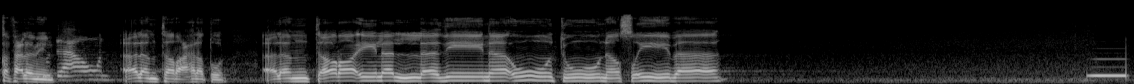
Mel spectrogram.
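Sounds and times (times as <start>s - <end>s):
speech: 0.0s - 7.3s
phone line tone after a call disconnects: 10.9s - 11.3s.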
